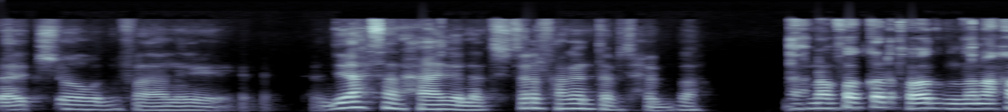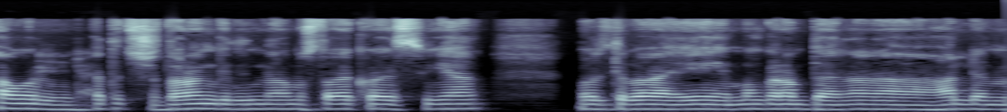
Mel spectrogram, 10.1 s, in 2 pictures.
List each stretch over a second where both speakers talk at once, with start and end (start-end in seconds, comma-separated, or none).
none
